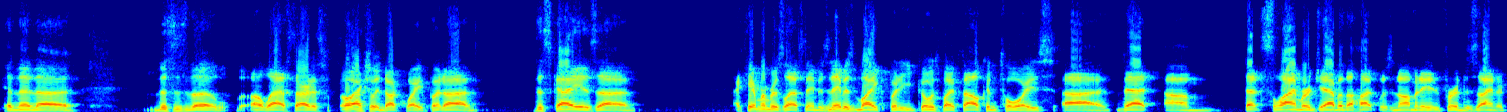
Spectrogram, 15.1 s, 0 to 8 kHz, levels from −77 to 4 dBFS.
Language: English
